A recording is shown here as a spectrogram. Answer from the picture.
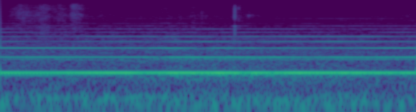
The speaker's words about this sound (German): Im Hintergrund heult eine Sirene, die die Feuerwehr alarmiert.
